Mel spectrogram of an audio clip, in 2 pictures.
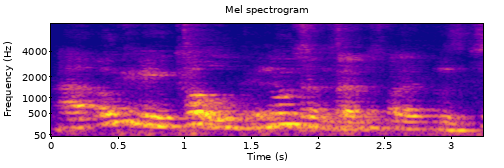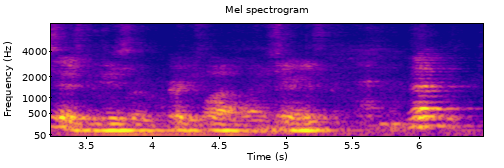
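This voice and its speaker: A man's voice: a little high, expressive, moderate pace, mellow, a little hiss or hum. Jokey rambling older man on a stage. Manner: jokey, rambling, self-mocking. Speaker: musician hosting his gig. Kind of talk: chatty between-song banter. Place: live music venue. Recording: echoey venue from far off, music behind.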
